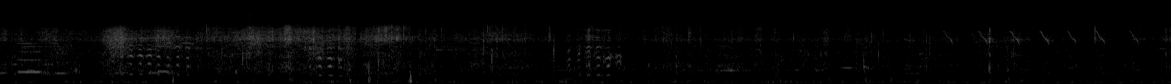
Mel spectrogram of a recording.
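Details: Goats with young kids at play, several harmonic, wavering bleats rising and falling over the first four seconds, followed by quieter rapid high chirps from small birds and a steady outdoor hiss in the background.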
